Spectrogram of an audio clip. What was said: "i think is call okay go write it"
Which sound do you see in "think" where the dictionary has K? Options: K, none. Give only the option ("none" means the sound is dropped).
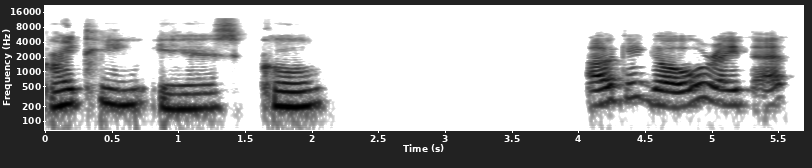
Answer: none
